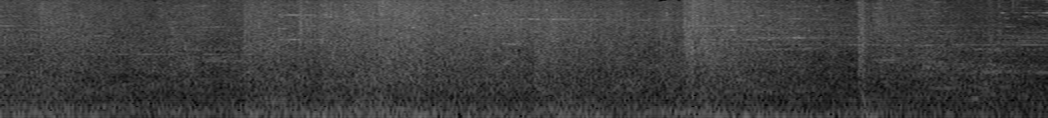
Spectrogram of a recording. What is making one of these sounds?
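Game spells burst and crackle in a fast fight.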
